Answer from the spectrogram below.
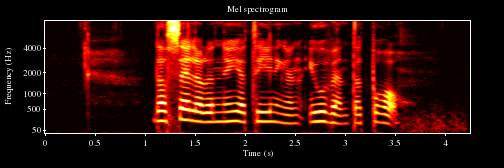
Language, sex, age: Swedish, female, 24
